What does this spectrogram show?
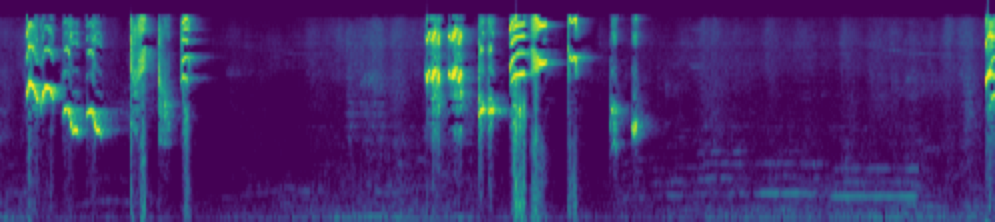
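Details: Orange-headed thrush, a legendary national champion contest bird, singing in the ngeplong style: separate bursts of sharp high chirps and short whistled phrases with long pauses between them, over a steady low hum.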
